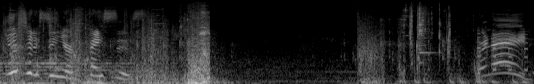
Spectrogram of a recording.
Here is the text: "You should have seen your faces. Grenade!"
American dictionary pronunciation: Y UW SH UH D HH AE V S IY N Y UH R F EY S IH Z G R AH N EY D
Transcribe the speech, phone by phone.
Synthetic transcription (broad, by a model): Y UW SH UH D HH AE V S IY N Y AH R F EY S IH Z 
